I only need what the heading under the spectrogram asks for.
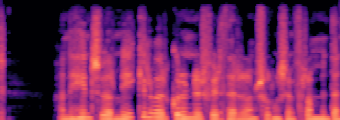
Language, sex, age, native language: Icelandic, female, 40-49, Icelandic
